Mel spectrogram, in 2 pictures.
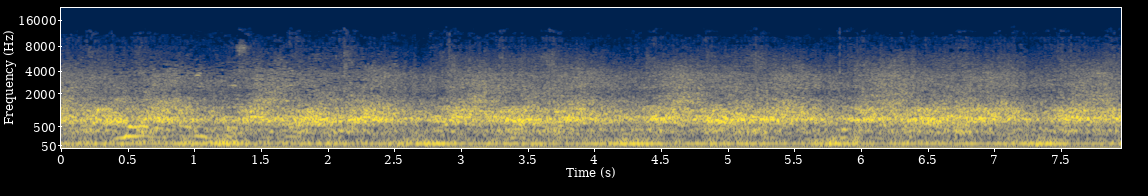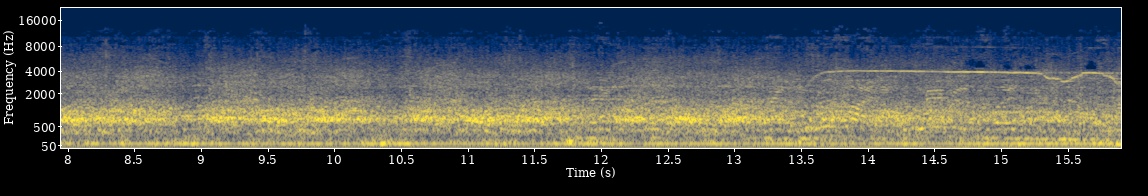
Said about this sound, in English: Man, I get the chills every time I hear that. Imagine 2 million people yelling and screaming, fight for Trump.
